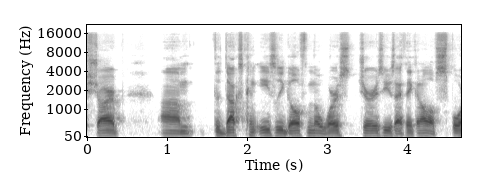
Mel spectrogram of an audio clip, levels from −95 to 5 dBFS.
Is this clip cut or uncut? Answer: uncut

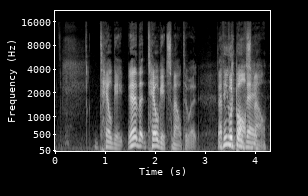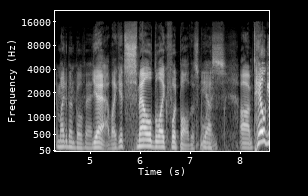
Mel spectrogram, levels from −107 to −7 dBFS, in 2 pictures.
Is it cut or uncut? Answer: uncut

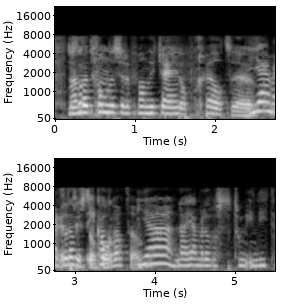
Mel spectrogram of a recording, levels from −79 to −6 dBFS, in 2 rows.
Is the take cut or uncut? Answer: cut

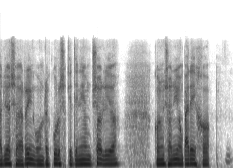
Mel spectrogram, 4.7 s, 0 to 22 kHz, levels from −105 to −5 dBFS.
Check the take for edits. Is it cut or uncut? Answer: cut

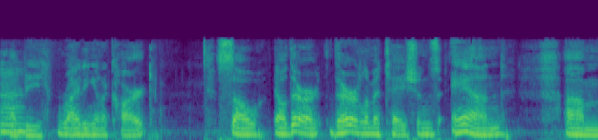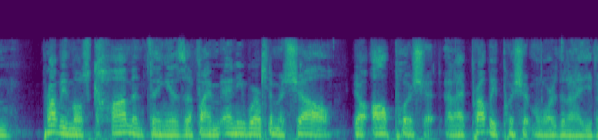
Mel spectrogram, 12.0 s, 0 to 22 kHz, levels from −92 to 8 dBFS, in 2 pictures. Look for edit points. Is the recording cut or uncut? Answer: cut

